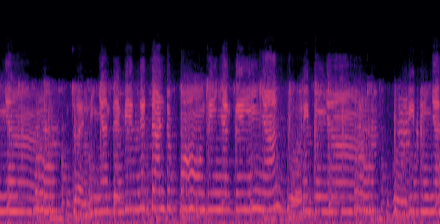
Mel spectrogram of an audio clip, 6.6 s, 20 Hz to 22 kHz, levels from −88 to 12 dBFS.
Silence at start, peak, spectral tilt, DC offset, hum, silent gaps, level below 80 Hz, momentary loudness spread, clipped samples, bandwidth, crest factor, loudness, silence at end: 0 s; -10 dBFS; -4 dB/octave; 0.3%; none; none; -44 dBFS; 5 LU; under 0.1%; 9.8 kHz; 16 dB; -26 LUFS; 0 s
